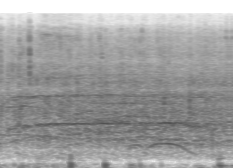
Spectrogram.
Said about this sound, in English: So a round of applause for everyone who's in here at the moment.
